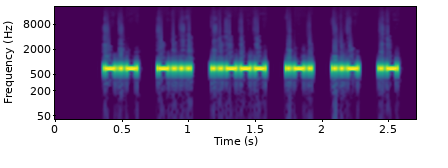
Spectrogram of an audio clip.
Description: Morse code, heard as a keyed tone, about 45 wpm, spaced as for 32 wpm, 700 Hz. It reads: KB2RUA
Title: USA Call Signs - 2x Character Spacing - 45wpm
